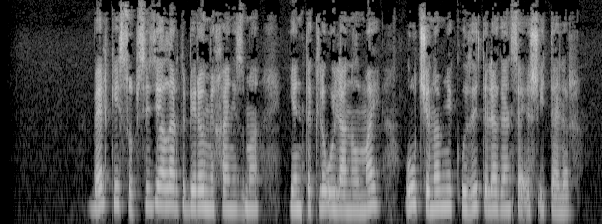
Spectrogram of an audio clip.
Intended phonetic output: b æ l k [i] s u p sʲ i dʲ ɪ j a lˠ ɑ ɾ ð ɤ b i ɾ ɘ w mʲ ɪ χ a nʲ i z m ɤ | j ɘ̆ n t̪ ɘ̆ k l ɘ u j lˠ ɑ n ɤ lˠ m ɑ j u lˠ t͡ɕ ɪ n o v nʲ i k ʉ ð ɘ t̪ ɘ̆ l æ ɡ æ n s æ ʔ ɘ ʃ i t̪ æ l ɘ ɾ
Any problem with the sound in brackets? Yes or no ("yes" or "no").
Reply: no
